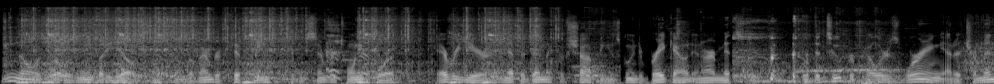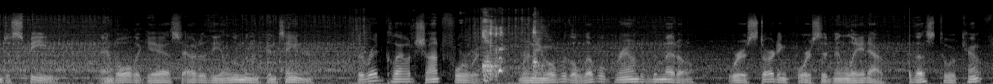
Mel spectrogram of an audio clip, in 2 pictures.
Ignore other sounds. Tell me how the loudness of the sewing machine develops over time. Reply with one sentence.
The volume of the sewing machine goes down.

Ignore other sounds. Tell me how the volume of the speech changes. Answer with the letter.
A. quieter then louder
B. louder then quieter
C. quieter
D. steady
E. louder
D.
